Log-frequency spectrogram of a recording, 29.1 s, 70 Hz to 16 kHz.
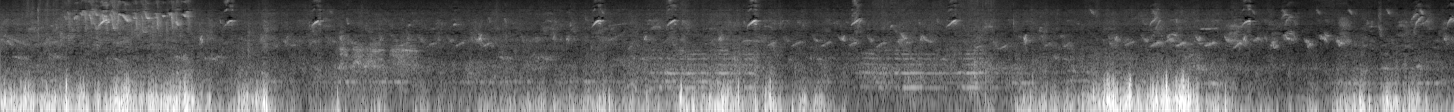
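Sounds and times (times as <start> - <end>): low rumble on microphone: 0.0 - 5.6, 20.3 - 24.8, 26.1 - 29.0
small birds chirping: 0.0 - 7.2, 8.2 - 29.0.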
